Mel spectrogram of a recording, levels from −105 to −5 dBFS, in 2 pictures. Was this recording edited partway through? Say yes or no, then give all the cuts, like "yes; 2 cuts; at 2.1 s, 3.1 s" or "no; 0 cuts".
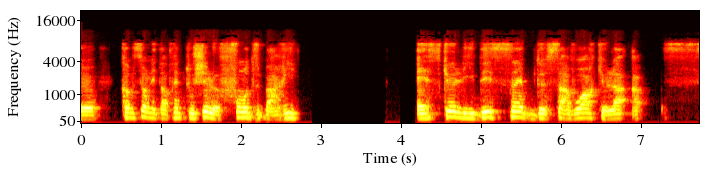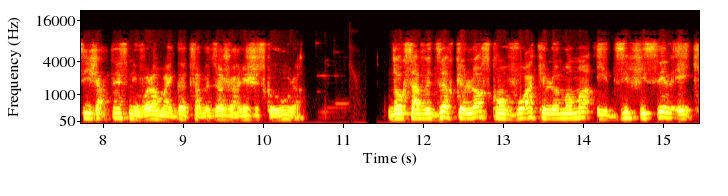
yes; 1 cut; at 11.4 s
